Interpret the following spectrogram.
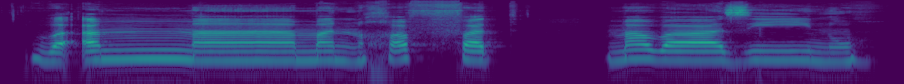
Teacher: فا پر زبر کی حرکت ہے اور تا پر جزم ہے تو فا کو تا سے ملا کر پڑھیں گے اور تا پر قلقلہ نہیں کریں گے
